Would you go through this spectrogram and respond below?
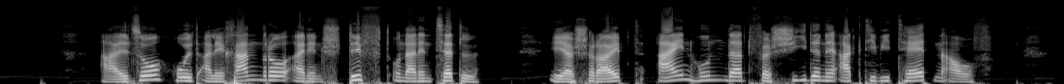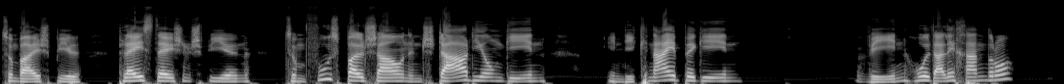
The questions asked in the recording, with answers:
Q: Wen holt Alejandro?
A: Einen Stift und einen Zettel.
